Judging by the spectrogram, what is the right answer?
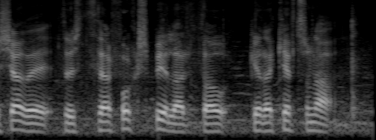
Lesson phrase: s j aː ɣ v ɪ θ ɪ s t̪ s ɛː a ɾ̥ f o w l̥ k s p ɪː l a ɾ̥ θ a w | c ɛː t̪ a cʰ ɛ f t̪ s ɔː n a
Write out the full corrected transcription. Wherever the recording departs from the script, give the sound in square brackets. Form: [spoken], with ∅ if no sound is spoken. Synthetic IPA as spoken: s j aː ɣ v ɪ θ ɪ s t̪ [θ] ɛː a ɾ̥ f o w l̥ k s p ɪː l a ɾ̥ θ a w | c ɛː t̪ a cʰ ɛ f t̪ s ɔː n a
